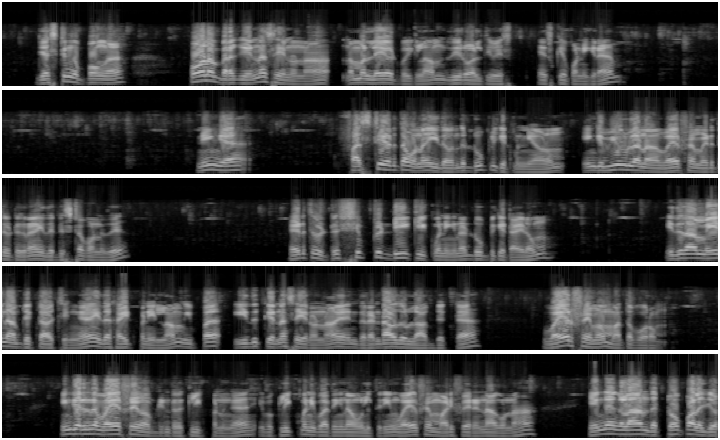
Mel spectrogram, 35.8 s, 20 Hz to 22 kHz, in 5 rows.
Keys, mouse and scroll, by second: 3.8 KP_0, 6.7-7.4 middle drag, 7.6-8.4 middle drag, 10.3 click, 12.7-14.4 drag, 16.5 click, 18.6 shift+d, 21.3 click, 22.8 click, 27.0-29.7 drag, 31.0-31.7 middle drag, 32.9 click, 33.7-35.0 middle drag.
